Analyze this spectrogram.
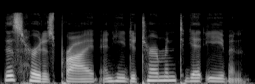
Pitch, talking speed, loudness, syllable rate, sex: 150 Hz, 235 wpm, -21 LUFS, 6.1 syllables/s, female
